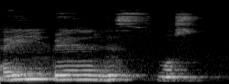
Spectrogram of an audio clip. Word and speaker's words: Ableismus: Das spricht man Ableismus.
